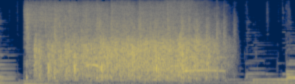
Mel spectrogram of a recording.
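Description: Crowd applause with a few voices cheering, starting suddenly just after a chiming children's tune stops and lasting about three seconds before fading out as the music comes back.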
